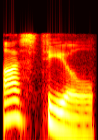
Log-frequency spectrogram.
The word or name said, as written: osteal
